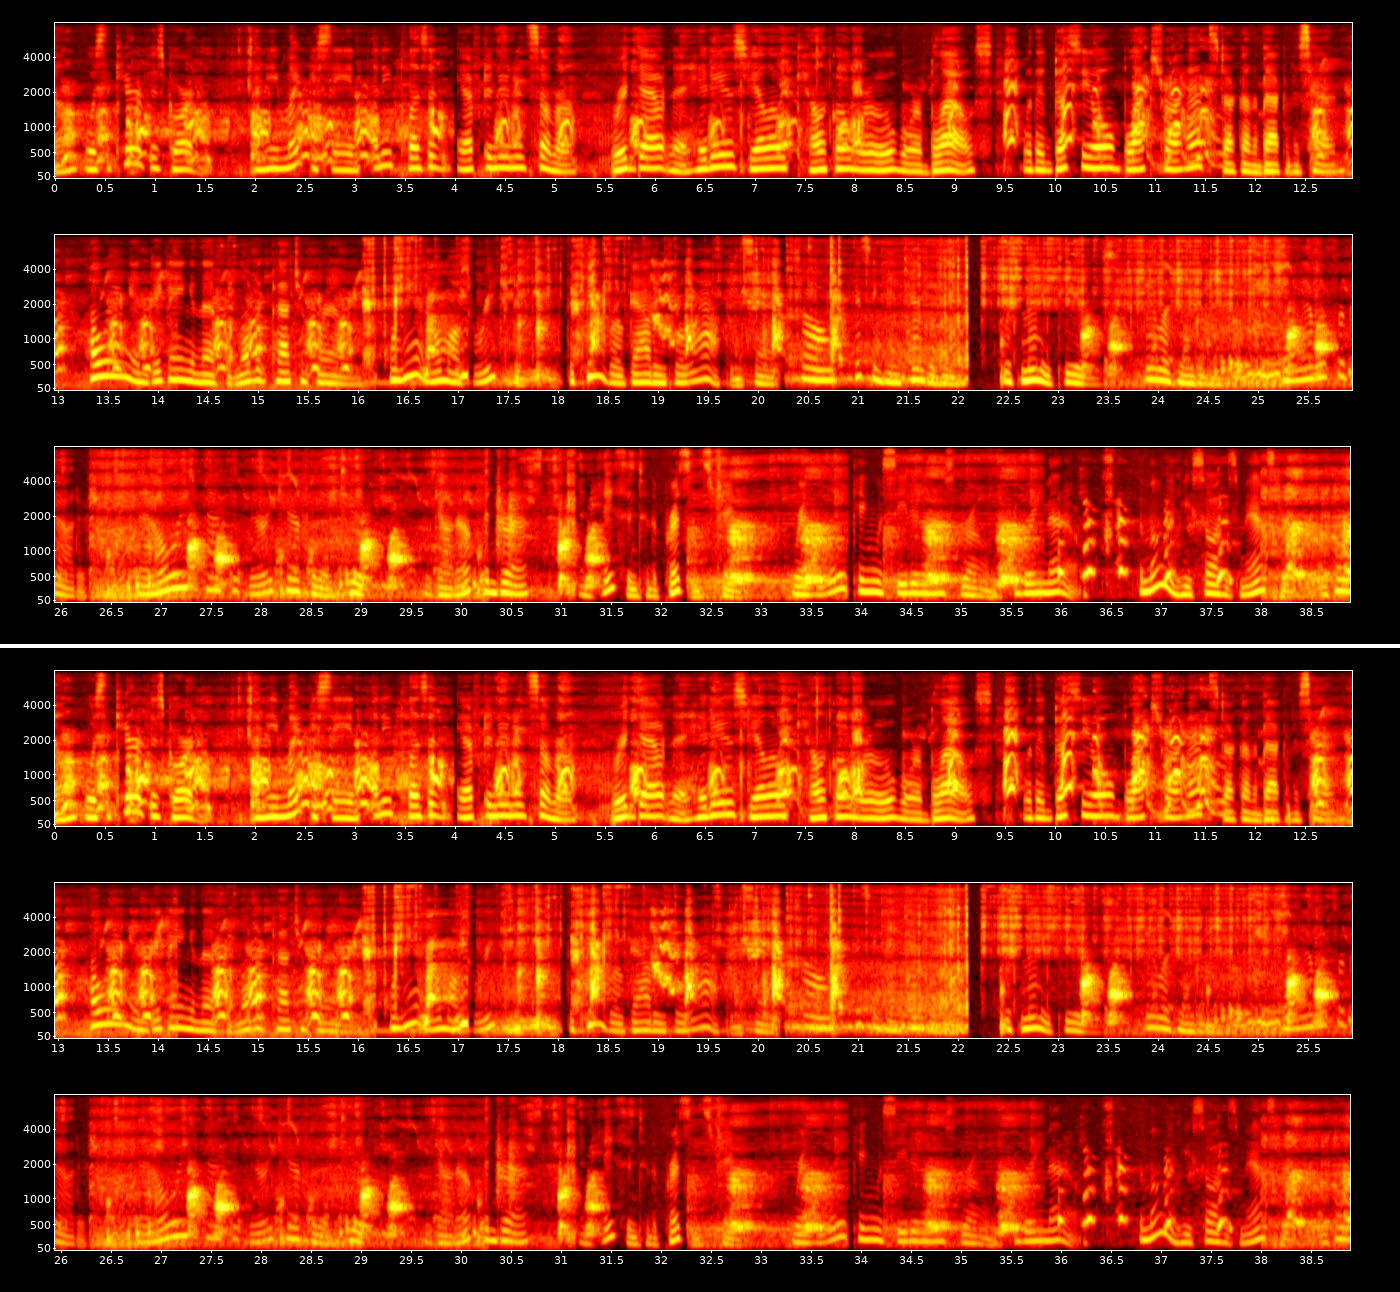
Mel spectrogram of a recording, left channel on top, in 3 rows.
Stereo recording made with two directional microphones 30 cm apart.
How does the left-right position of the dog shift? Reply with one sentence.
You can hear the dog move from right to left.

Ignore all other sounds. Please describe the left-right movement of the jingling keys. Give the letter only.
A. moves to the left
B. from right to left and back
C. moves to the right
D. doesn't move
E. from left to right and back
E.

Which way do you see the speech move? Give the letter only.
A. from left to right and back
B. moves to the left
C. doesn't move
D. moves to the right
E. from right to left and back
B.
